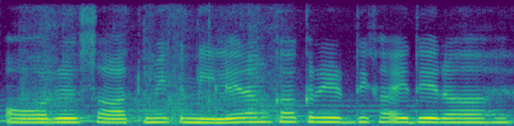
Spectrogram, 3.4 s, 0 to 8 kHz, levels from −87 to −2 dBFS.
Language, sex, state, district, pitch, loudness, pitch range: Hindi, female, Punjab, Kapurthala, 255 Hz, -13 LUFS, 250-270 Hz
